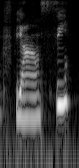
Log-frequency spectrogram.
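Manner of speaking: fiancé said fee-AN-see; mistaken pronunciation. Shown as a demonstration. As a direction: demonstrate fiancé wrongly ending in "see". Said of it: "don't make the mistake of saying".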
